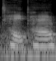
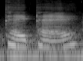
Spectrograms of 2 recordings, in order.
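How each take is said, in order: First: The first consonant is a plain T sound. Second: The first consonant sounds between T and D. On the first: "it sounds like tay-tay" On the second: "kind of like a T and a D sound"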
